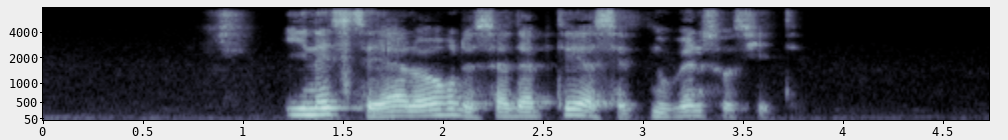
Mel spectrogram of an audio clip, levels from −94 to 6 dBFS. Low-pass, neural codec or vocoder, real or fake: 7.2 kHz; codec, 16 kHz in and 24 kHz out, 1 kbps, XY-Tokenizer; fake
